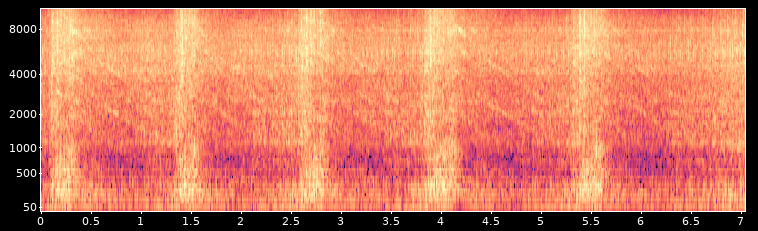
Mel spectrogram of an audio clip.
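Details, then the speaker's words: Aprilia Caponord 1200 Rally cold start with cut-open airbox sleeve: twin blipped about every second, each rev bringing a loud hollow intake roar; modification gives slightly more power but too much noise, stock sleeve being refitted. "allez à toute petit démarrage à froid pour vous faire entendre le bruit avec la boîte air le manchant de boîte air découpé"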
